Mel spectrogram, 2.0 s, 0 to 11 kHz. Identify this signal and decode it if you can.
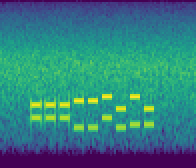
DTMF, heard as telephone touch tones, dialled by machine, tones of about 100 ms, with phone line noise. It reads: 00033D1B4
